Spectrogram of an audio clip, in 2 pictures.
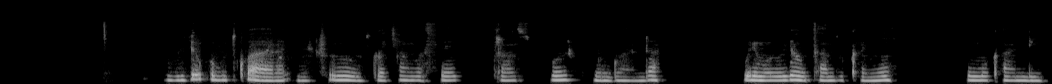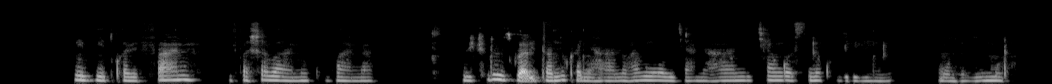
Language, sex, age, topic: Kinyarwanda, female, 18-24, government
